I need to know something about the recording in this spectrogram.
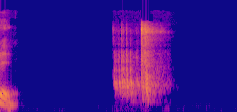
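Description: Minecraft's chest-closing sound effect played as a ringtone preview from a phone's speaker: a single short wooden creak, about half a second long, starting about a second in.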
